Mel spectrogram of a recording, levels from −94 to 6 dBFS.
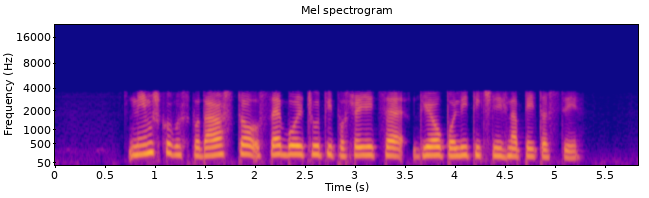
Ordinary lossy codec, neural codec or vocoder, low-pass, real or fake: none; codec, 16 kHz, 1 kbps, FunCodec, trained on Chinese and English, 50 frames a second; 3.6 kHz; fake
